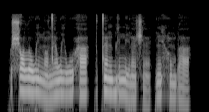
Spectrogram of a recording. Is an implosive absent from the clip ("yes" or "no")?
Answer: yes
